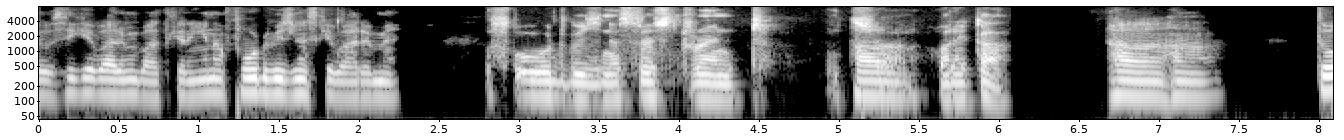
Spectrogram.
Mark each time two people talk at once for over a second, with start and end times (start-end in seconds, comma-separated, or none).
none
